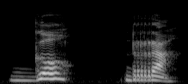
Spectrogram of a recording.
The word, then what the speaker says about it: gorra: Gorra. Don't forget to double your R.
